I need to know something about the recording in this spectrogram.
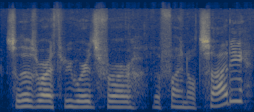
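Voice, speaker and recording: A woman rabbi teaching a beginners' Hebrew class in a loose, chatty way, often restarting her sentences and sounding words out slowly. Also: mid-range voice. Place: classroom or congregation hall.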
